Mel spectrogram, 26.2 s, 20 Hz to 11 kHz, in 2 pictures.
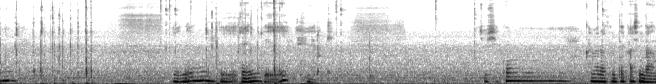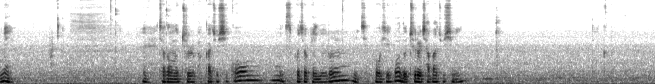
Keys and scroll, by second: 0.6-1.7 typing, 1.7 Return, 4.3 shift+e, 4.7 shift+n, 5.0 shift+v, 5.4 Return.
